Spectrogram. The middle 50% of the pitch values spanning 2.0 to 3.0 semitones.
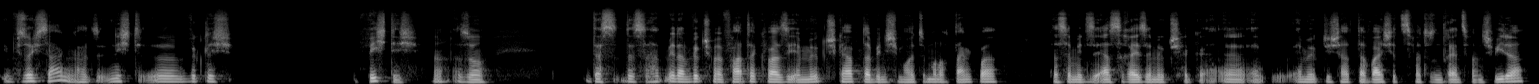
Yes: narrow, 2.5 semitones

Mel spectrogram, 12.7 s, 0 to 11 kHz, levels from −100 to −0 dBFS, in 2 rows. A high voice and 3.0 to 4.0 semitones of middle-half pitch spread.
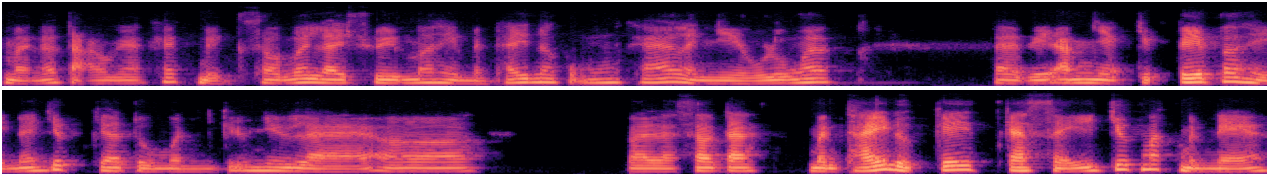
No: low, 125 Hz; average, 3.5 semitones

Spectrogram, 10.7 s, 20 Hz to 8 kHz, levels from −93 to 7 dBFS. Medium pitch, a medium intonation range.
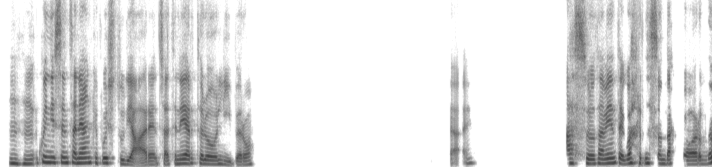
No: high, 215 Hz; average, 3.3 semitones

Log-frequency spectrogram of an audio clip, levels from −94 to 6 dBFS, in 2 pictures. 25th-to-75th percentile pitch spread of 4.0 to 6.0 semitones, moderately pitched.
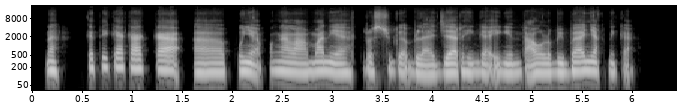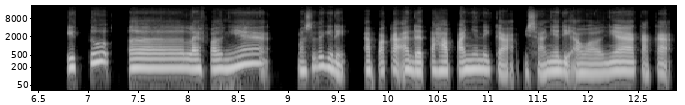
Yes: average, 4.8 semitones; medium, 150 Hz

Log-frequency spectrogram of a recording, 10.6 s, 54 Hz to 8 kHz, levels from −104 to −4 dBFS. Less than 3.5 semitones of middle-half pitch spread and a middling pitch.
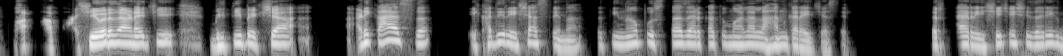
Yes: average, 2.9 semitones; medium, 160 Hz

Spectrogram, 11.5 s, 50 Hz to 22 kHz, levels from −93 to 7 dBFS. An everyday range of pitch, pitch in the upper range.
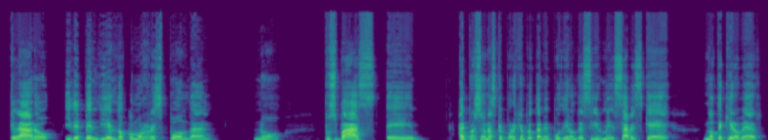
Yes: average, 3.5 semitones; high, 230 Hz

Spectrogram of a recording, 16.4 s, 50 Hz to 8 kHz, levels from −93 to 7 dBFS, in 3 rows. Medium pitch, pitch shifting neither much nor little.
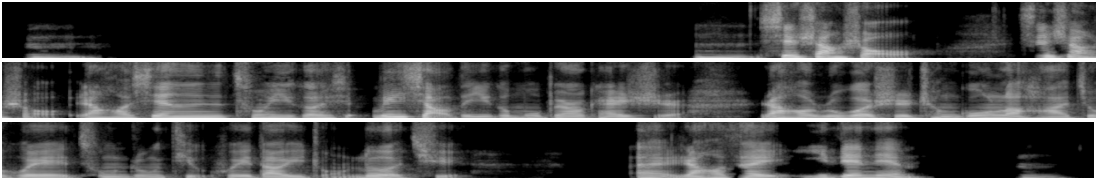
Yes: medium, 150 Hz; average, 4.1 semitones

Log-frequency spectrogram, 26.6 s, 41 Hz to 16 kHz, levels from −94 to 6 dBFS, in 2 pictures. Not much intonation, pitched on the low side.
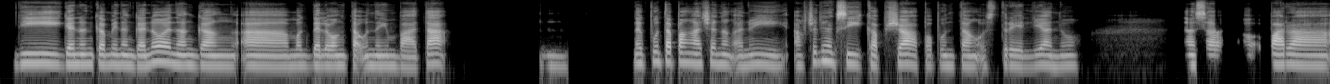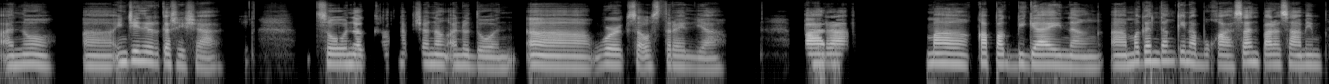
No: narrow, 2.1 semitones; medium, 165 Hz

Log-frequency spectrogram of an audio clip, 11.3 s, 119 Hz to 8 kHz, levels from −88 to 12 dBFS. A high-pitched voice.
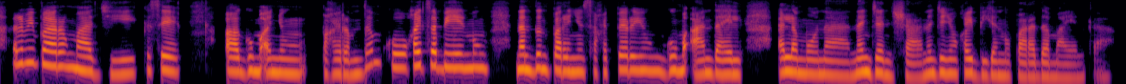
Yes: high, 215 Hz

